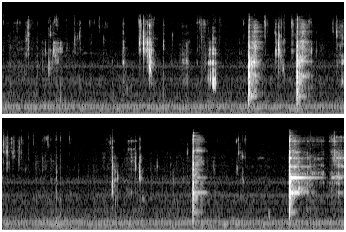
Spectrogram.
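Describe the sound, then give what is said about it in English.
Wet chewing of a big mouthful of food, an omelet with crunchy onions, with irregular crunchy and squishy bites and smacks over a low steady hum; no one speaks. “Okay, let me take a big bite of my food.”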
